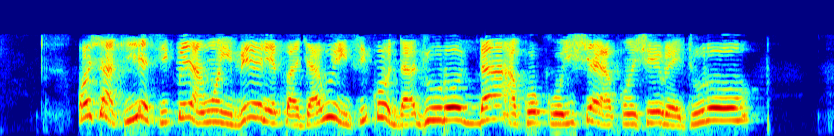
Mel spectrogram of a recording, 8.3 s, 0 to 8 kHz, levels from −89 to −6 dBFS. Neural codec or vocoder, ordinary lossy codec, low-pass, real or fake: codec, 44.1 kHz, 7.8 kbps, Pupu-Codec; AAC, 16 kbps; 7.2 kHz; fake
